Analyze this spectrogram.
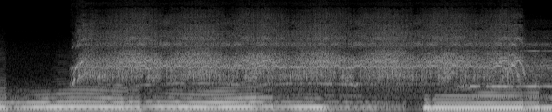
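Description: A loud, sustained high-pitched shrill scream rises after a low droning hum, holding for several seconds with a brief break before continuing, harsh and close with no speech.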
